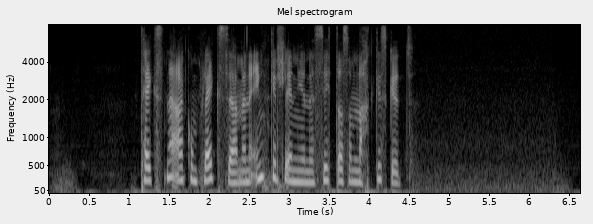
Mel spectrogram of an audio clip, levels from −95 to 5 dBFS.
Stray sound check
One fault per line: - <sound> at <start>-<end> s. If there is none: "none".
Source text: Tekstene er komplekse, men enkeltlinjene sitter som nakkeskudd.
none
